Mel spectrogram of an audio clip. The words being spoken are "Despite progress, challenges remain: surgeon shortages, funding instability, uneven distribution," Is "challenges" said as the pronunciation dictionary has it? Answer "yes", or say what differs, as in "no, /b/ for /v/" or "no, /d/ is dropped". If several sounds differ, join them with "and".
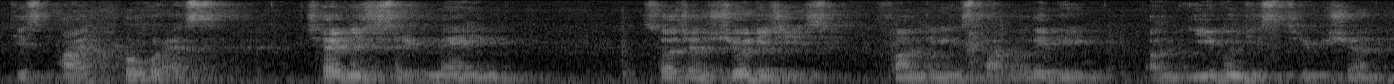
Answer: no, /n/ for /l/ and /n/ is dropped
